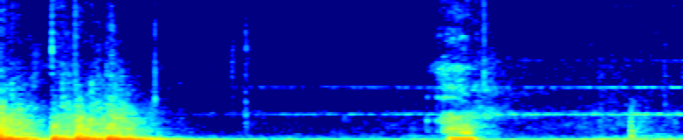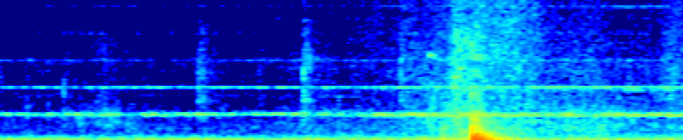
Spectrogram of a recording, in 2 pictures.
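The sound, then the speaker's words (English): Two separate dull knocks on a door, a few seconds apart, each a single solid thud over a quiet, faint hum, after a brief muffled rumble at the start. “Then who would be knocking?”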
